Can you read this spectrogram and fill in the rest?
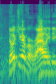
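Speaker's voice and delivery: put-on Southern accent. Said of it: "I talked to my Southern accent".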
